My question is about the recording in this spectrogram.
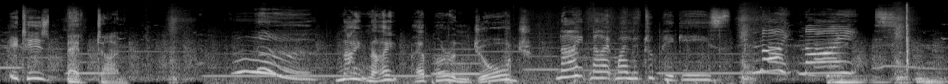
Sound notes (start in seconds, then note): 2.3 both yawning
